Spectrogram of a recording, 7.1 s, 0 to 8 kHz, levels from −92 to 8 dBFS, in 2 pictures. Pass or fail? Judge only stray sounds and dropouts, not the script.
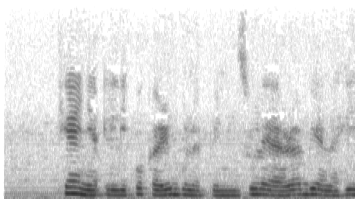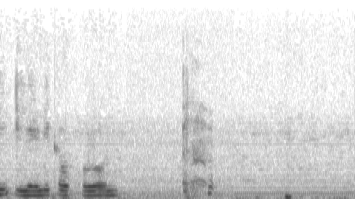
fail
